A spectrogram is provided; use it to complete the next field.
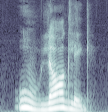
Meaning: illegal
- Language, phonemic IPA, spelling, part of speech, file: Swedish, /uːˈlɑːɡlɪɡ/, olaglig, adjective, Sv-olaglig.ogg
